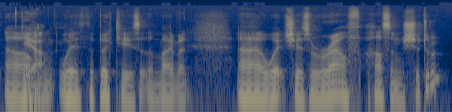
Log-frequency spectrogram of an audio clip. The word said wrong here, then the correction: Hasenhüttl: Yeah, how's my pronunciation? – You just completely bottled it then, didn't you? – Go on, your turn. – Hasenhüttl. – Hasenhüttl.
